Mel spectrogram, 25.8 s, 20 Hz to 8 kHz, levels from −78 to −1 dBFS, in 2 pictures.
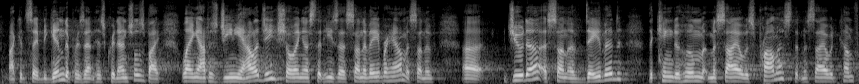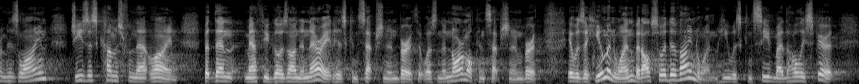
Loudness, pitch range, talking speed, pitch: -23 LUFS, 130-160 Hz, 195 wpm, 140 Hz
